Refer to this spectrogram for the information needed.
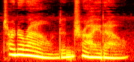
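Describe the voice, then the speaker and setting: A woman playing a flirty, teasing witch in an ASMR roleplay, softly and often in whispers, intimate and coaxing. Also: lowish voice, animated, a little slow, heavily acted. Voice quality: soft, breathy, often whispering. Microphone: close microphone.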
